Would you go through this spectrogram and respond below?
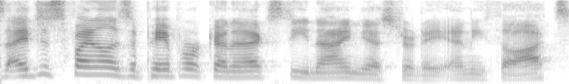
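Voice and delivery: ordinary talk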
